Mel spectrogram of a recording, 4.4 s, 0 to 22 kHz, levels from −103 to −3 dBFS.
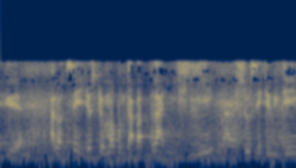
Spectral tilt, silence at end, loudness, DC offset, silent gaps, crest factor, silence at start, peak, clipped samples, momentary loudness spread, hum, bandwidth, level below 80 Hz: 5 dB/octave; 0 s; -30 LUFS; under 0.1%; none; 20 dB; 0 s; -12 dBFS; under 0.1%; 7 LU; none; 6.2 kHz; -88 dBFS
